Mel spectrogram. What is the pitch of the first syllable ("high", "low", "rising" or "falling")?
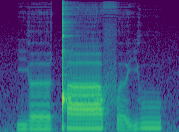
low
